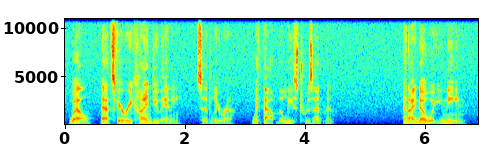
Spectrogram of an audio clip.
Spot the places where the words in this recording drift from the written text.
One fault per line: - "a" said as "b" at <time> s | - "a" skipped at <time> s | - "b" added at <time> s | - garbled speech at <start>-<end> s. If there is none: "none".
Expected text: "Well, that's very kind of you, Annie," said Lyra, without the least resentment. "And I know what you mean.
- "of" skipped at 1.5 s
